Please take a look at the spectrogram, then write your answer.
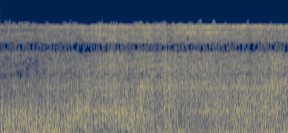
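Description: Loud, continuous helicopter rotor roar with a dense, wind-like rush that holds steady throughout, with no voices; a helicopter crew over the coastal region of São Luís warning bathers out of the water and driving animals back toward the sea.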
